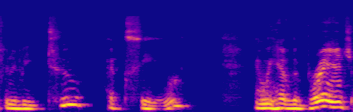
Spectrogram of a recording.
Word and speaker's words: hexene: There's an a here but not with alkenes. We leave that a off. Okay? Because it would be a hexaene. Put the a there. And no one pronounces the a. So they've over the years just eliminated the A.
